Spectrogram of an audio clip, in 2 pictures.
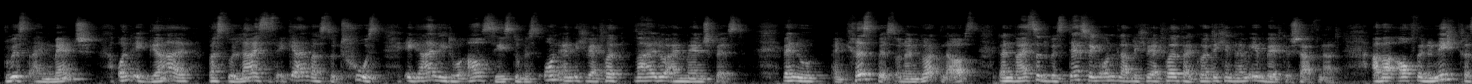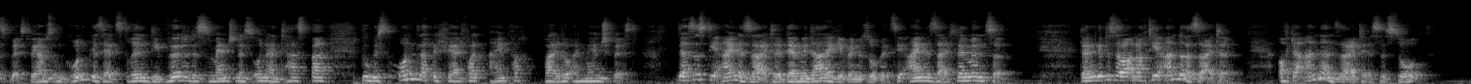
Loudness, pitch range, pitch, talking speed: -26 LUFS, 140-170 Hz, 155 Hz, 230 wpm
